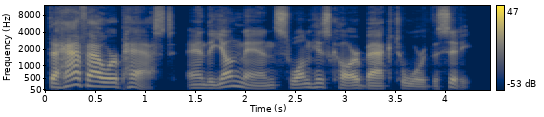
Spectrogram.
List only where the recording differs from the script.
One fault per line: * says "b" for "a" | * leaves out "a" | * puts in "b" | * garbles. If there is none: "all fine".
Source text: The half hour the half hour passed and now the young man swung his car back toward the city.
* leaves out "the half hour"
* leaves out "now"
